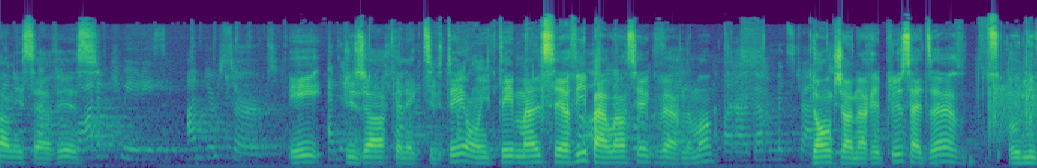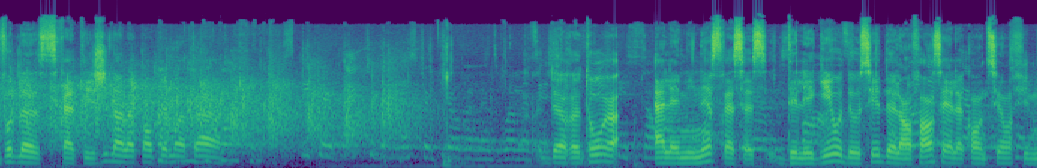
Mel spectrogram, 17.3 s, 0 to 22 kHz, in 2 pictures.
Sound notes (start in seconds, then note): 13.1 applause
